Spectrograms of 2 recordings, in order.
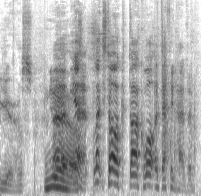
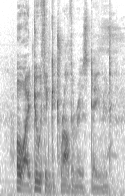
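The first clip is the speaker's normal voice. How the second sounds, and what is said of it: Imitates another person's voice. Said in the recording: “everyone knows I do a mean Tom Baker impression ... There's my Tom Baker impression.”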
